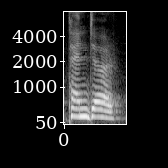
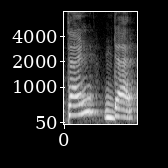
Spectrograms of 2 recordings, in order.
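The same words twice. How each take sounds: First: Said in the usual way. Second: "Thunder" split into two beats with a gap; syllable division. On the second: Shown as a demonstration. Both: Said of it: "We just divided into two syllable".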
